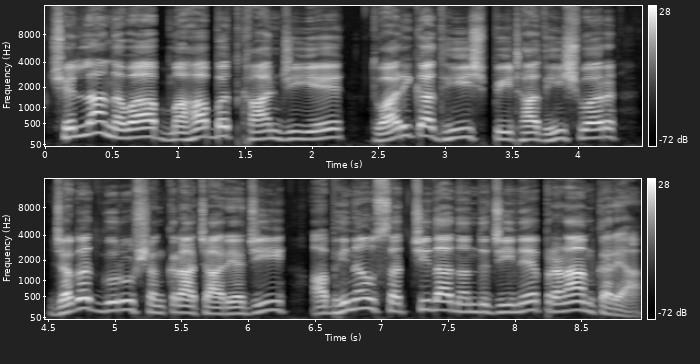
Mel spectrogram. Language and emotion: Gujarati, neutral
